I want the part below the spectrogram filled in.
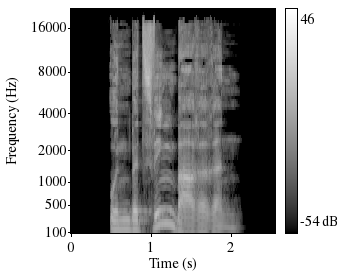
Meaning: inflection of unbezwingbar: 1. strong genitive masculine/neuter singular comparative degree 2. weak/mixed genitive/dative all-gender singular comparative degree
- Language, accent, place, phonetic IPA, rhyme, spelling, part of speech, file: German, Germany, Berlin, [ʊnbəˈt͡svɪŋbaːʁəʁən], -ɪŋbaːʁəʁən, unbezwingbareren, adjective, De-unbezwingbareren.ogg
